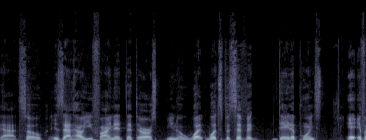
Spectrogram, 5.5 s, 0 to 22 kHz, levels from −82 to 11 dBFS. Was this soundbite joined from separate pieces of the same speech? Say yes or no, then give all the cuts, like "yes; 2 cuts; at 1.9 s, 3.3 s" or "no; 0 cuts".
no; 0 cuts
